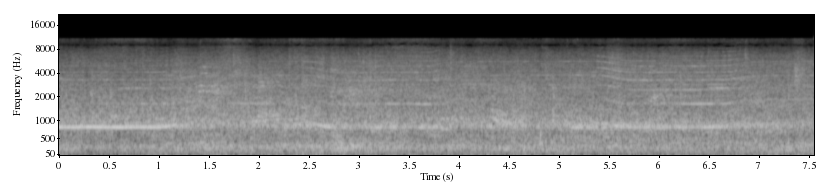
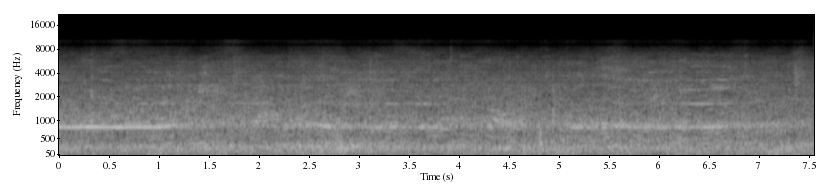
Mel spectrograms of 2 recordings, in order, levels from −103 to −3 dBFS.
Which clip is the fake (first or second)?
second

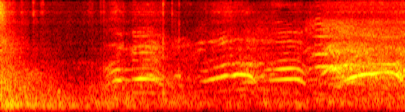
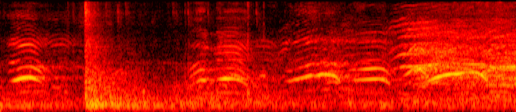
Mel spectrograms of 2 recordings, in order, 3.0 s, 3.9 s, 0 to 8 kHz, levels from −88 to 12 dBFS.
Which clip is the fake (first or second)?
first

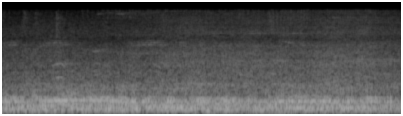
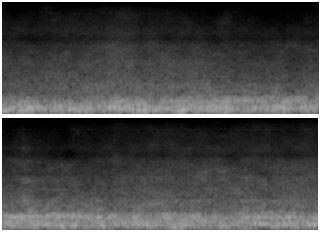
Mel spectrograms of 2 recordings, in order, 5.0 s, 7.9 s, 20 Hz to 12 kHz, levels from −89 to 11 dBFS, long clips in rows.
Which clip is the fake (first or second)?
second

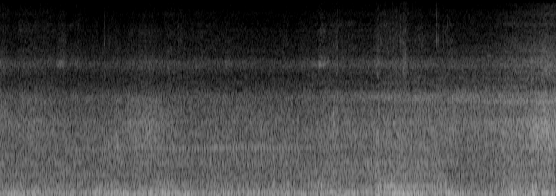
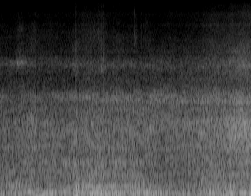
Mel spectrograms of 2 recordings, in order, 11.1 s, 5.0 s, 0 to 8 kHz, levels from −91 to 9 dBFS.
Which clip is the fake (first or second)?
second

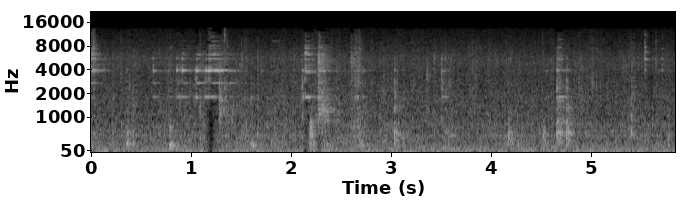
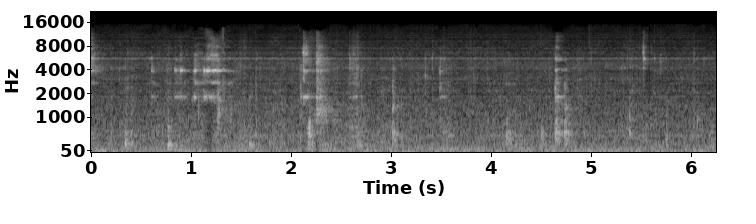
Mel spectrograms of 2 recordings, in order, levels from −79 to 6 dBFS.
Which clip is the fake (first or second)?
second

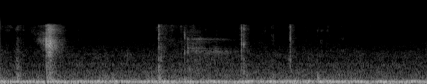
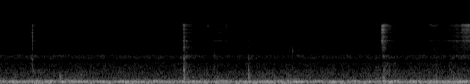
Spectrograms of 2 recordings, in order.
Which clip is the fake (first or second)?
second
